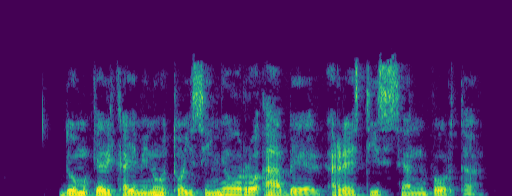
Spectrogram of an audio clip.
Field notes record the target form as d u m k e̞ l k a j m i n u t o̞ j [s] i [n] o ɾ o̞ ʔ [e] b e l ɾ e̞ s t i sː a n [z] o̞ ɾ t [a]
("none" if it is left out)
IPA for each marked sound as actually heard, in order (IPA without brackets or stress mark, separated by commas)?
s, ɲ, a, v, a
